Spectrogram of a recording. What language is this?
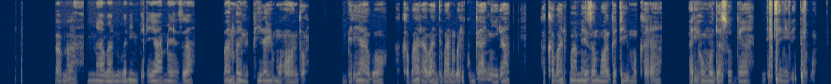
Kinyarwanda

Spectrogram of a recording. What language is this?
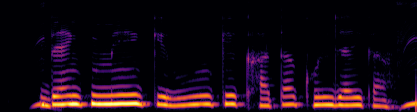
Bhojpuri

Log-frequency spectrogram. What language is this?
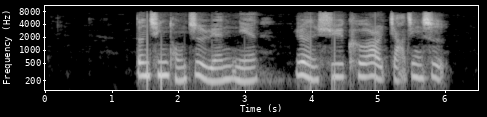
Chinese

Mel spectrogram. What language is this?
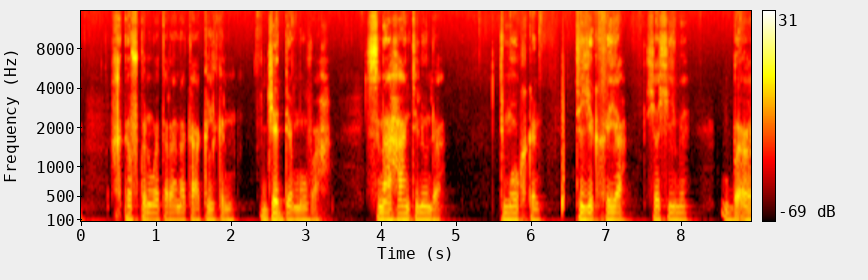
Hwana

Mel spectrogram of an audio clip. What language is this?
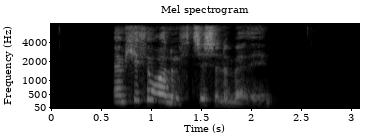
Kabyle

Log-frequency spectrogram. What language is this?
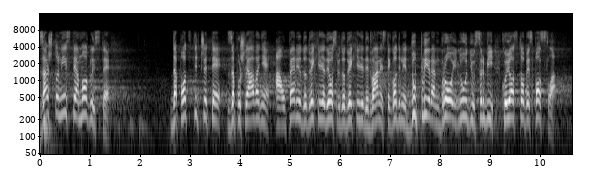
Serbian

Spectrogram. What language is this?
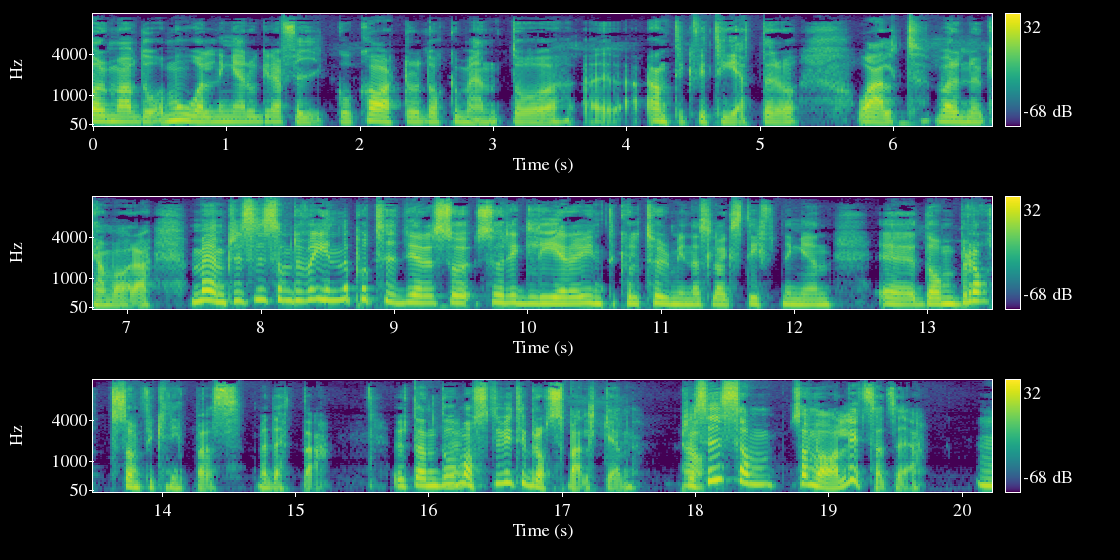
Swedish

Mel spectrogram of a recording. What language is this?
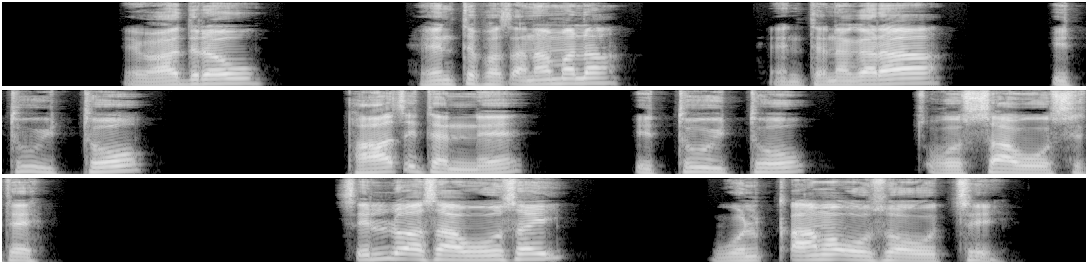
Dawro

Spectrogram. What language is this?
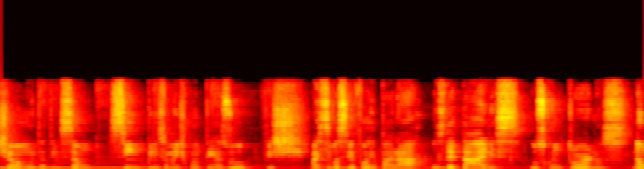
Portuguese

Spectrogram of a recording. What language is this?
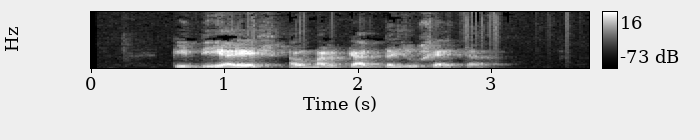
Catalan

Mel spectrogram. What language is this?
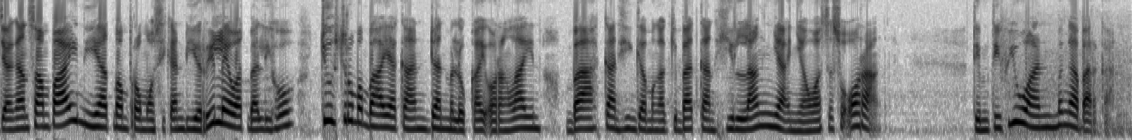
Indonesian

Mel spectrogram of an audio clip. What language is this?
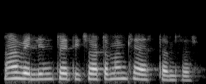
Telugu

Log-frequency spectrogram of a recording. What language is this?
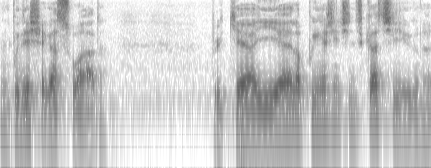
Portuguese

